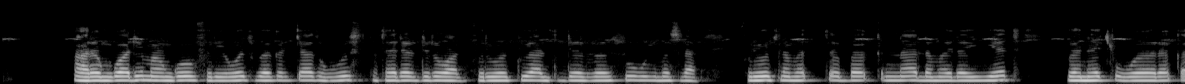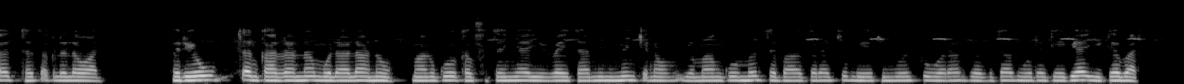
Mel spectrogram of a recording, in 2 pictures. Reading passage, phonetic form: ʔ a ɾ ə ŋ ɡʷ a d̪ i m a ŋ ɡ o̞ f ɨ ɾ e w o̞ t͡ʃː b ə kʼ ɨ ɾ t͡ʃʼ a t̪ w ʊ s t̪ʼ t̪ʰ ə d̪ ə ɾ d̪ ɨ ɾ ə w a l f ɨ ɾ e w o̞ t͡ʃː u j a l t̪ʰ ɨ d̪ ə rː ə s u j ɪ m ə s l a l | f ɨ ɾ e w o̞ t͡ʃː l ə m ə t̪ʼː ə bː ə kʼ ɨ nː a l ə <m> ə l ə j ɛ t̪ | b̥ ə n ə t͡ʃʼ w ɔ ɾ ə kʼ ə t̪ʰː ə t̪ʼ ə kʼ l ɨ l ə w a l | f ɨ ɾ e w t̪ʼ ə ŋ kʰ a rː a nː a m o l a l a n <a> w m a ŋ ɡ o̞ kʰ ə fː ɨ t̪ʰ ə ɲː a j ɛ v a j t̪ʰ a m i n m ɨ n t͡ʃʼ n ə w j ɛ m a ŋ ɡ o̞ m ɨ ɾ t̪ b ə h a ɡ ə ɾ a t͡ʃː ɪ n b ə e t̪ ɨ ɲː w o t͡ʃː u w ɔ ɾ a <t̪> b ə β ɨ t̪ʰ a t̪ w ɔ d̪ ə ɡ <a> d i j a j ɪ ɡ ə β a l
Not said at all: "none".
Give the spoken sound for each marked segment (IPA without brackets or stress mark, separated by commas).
m, ə, t̪, ə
